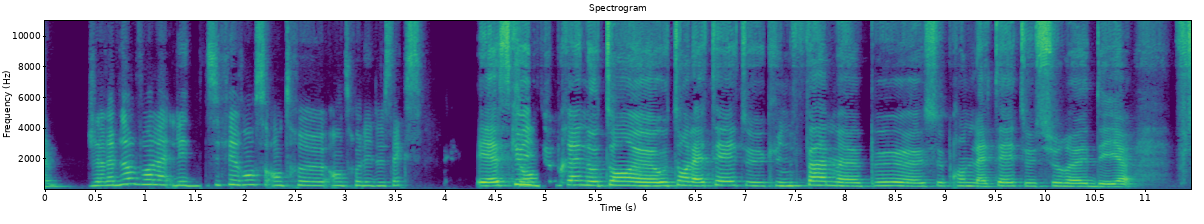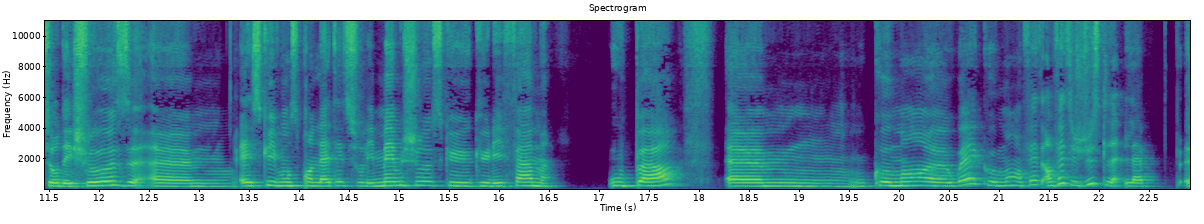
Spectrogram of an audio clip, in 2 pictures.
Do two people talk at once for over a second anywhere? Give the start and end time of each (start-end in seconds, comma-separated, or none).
none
